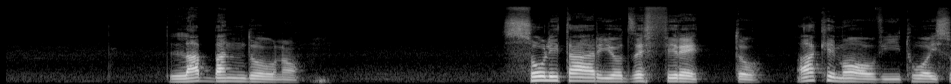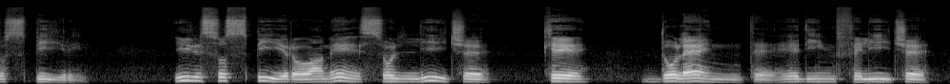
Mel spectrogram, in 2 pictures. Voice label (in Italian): Abbandono espressivo; Bellini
